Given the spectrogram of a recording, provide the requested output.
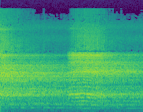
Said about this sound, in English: I am in the reverberation chamber of the National Physics Laboratory, the NPL, Nipple. It's extraordinary. Wow!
